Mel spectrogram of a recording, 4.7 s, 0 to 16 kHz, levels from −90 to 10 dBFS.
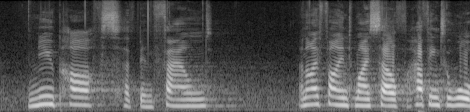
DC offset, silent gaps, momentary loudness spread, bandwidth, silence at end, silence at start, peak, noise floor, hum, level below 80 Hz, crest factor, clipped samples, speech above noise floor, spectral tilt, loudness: under 0.1%; none; 11 LU; 16 kHz; 0 s; 0.3 s; 0 dBFS; -44 dBFS; none; -56 dBFS; 14 dB; 0.2%; 31 dB; -4.5 dB/octave; -14 LUFS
